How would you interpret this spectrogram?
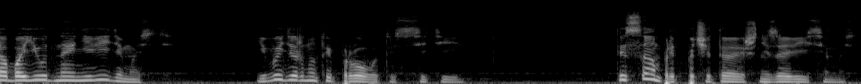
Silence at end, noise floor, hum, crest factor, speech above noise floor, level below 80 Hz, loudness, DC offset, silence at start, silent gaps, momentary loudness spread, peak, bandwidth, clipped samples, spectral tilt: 0.05 s; -55 dBFS; none; 22 dB; 29 dB; -36 dBFS; -27 LUFS; under 0.1%; 0 s; none; 15 LU; -6 dBFS; 11.5 kHz; under 0.1%; -6.5 dB/octave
